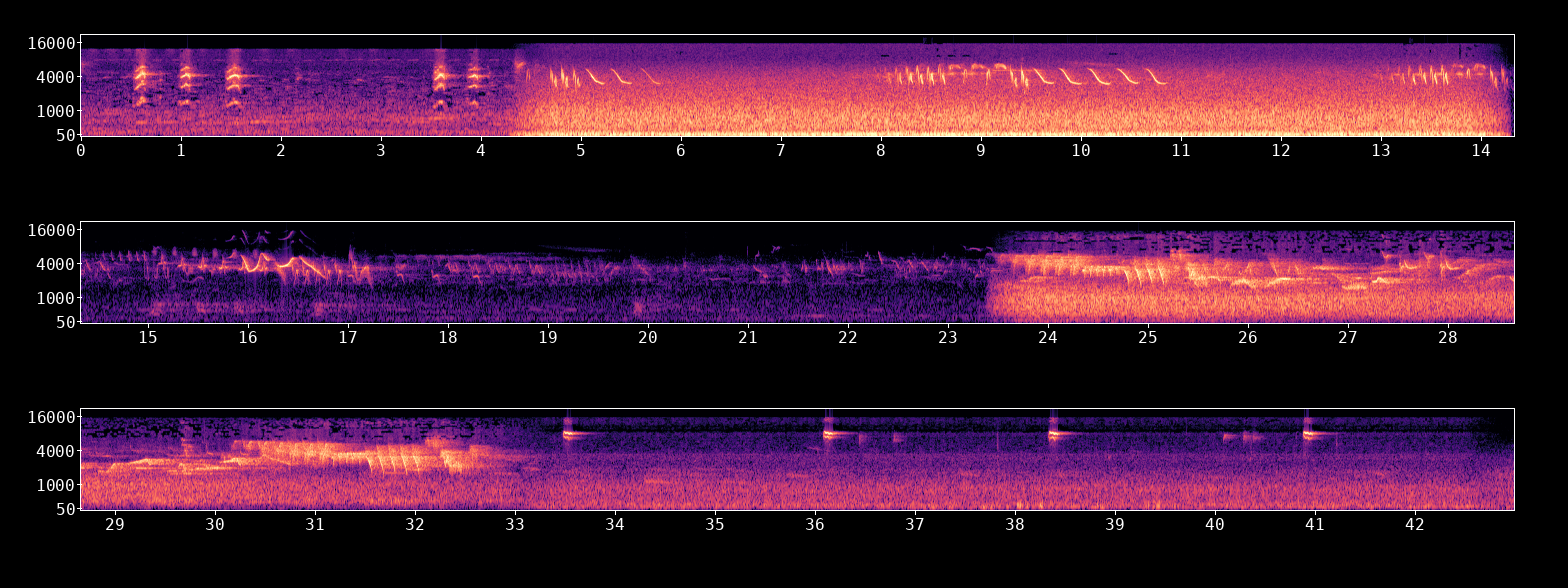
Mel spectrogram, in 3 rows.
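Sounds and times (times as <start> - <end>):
songbirds singing: 0.0 - 19.8, 20.5 - 42.5
birds chirping and twittering: 0.2 - 15.1, 22.9 - 42.5
steady low rumble: 4.4 - 14.3.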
